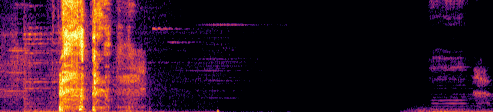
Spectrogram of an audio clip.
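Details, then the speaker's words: An adult with a persistent cough, taking cough medicine, with headache, a hoarse voice and stuffiness, gives a quick run of three harsh, sharp coughs, then silence and faint background music: cough. "And I'll try and meet when I cough if I can because it's not very pleasant but yeah it just keeps on shaking my brain inside my head and my head hurts"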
